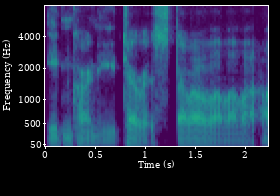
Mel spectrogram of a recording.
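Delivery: serious, grave true-crime documentary narrator voice. Imitating the voice a woman uses for serious documentaries: serious documentary narrator voice. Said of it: "the documentary voice she does too. The real serious ones".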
